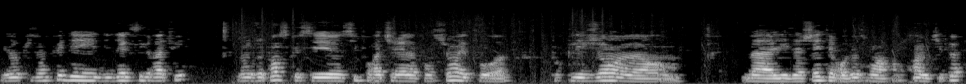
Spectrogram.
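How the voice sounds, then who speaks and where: A man's voice: a little high, steady tone, a little fast, warm tone. A man giving casual gameplay commentary as a voice-over, rambling hesitantly with many fillers and self-corrections. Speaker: gaming video maker. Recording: dull lo-fi home recording.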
